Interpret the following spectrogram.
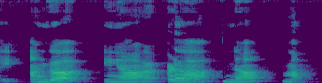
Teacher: जिनके उच्चारण में हवा का प्रमुख अंश नाक से निकलता है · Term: नासिक व्यंजन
